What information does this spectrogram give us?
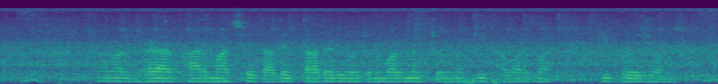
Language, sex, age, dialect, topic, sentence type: Bengali, male, 31-35, Jharkhandi, agriculture, question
